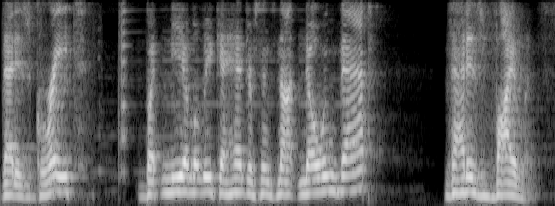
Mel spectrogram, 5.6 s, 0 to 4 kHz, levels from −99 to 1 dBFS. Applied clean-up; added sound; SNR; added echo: neural mask model DeepFilterNet 3.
